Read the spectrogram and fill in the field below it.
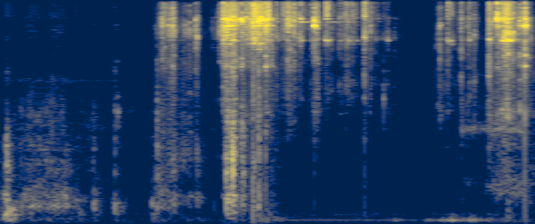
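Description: A set of car keys jangles beside a steering wheel inside a vehicle: a faint rustle at first, then a bright metallic clinking burst that fades away, followed by a second short shake, with no talking.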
